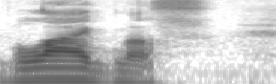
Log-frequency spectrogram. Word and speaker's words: Blackmouth: port and finally the port of blackmouth which he pronounced blagmoth to starboard where they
